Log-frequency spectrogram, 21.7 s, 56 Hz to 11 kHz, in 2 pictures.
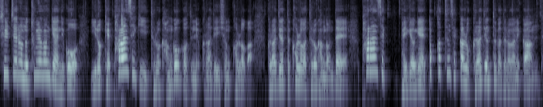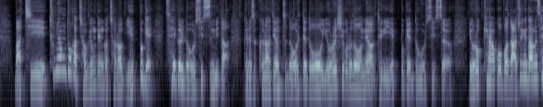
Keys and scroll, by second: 1.6 space, 2.1 super+space, 7.8 space, 8.4 super+space, 10.2 space, 11.6 super+z, 12.2 super+z, 14.8 v, 15.4 space, 15.9 super+space, 18.0 space, 20.4 space.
